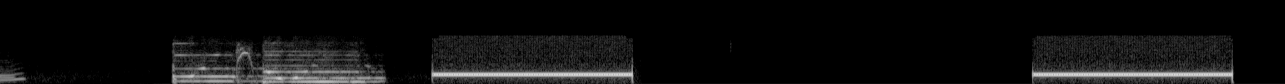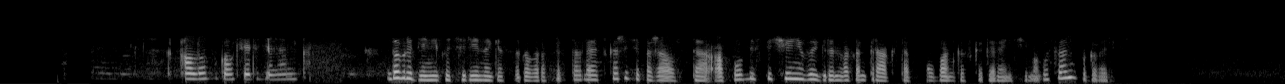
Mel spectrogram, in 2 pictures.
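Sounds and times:
speech: 2.7s - 3.5s, 14.9s - 16.1s, 16.7s - 24.2s
telephone line tones while a call is transferred: 4.3s - 6.4s, 10.3s - 12.4s.

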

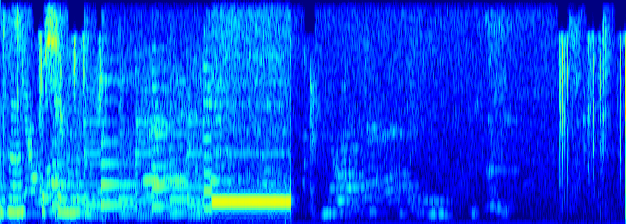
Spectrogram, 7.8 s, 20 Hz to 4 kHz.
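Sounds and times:
telephone line tones while a call is transferred: 2.6s - 3.7s.

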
